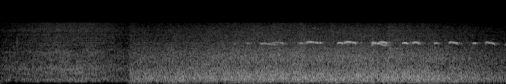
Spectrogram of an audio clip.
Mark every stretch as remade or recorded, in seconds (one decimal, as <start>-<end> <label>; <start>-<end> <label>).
0.0-5.1 remade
